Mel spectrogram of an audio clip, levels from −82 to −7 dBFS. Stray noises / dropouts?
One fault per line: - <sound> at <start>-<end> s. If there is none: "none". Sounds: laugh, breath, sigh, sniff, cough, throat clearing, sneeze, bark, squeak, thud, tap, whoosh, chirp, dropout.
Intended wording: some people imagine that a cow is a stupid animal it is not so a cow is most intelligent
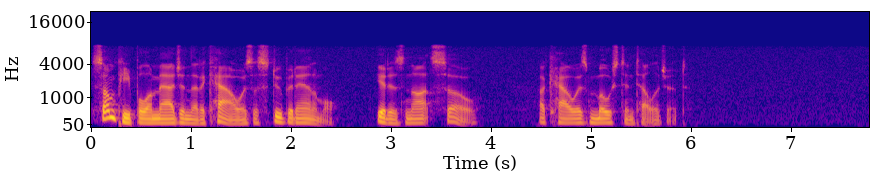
none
